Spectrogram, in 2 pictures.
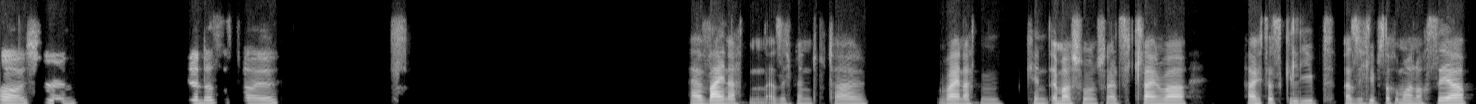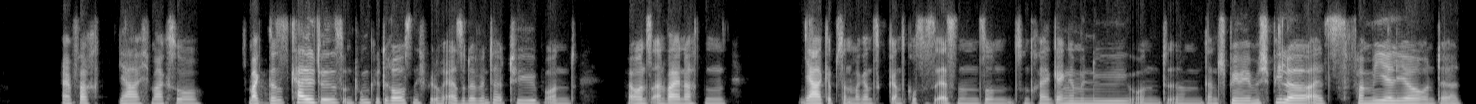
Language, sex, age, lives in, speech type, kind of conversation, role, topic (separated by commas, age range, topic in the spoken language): German, female, 25-29, Germany, conversation, unstructured, none, Was ist dein liebstes Fest und warum?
